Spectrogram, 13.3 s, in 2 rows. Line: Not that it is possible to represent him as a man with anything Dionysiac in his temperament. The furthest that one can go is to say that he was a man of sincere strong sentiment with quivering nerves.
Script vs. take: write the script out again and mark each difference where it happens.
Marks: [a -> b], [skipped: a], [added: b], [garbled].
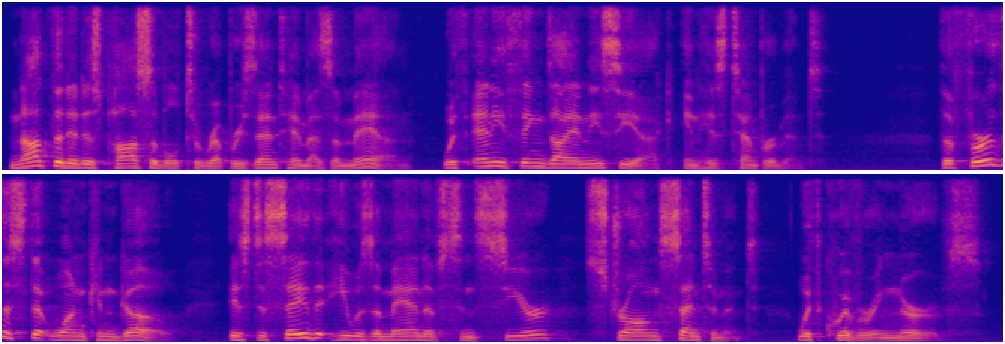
Not that it is possible to represent him as a man with anything Dionysiac in his temperament. The furthest that one can go is to say that he was a man of sincere strong sentiment with quivering nerves.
